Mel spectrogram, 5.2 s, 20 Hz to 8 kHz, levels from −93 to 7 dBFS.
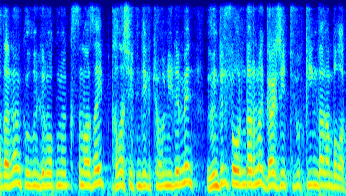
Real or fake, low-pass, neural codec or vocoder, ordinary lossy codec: fake; 7.2 kHz; codec, 16 kHz, 1.1 kbps, Voila-Tokenizer; Opus, 24 kbps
